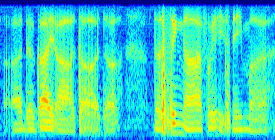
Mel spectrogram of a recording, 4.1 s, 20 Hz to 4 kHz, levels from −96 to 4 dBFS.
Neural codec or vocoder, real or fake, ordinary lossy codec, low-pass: none; real; none; 3.6 kHz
